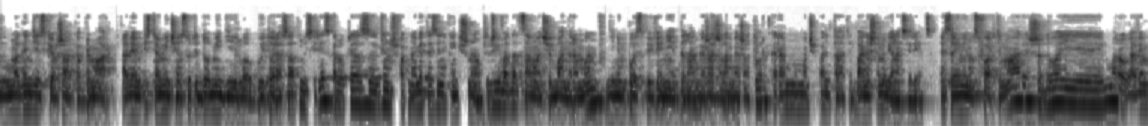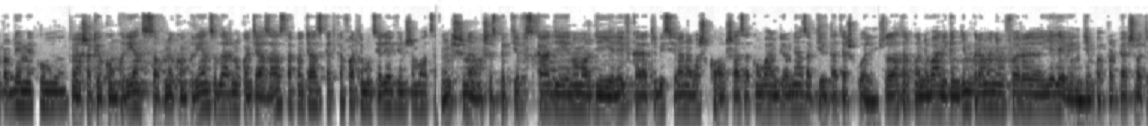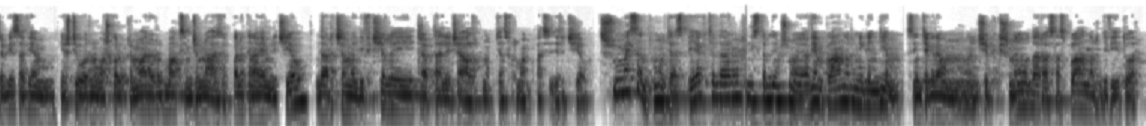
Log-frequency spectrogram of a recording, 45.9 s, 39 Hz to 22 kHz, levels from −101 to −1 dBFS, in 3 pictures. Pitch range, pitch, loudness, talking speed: 100-120 Hz, 105 Hz, -18 LUFS, 230 wpm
